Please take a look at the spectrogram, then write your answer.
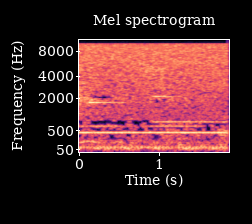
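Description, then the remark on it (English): A normal telephone ringtone on a mobile phone: a steady electronic tone hums continuously for about two seconds, a few pure pitches held together over a soft background hiss, fairly quiet, with no one talking. “I have a normal telephone tone.”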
